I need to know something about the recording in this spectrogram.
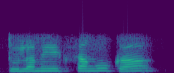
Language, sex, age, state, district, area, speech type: Marathi, female, 60+, Maharashtra, Ahmednagar, urban, conversation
